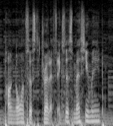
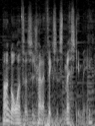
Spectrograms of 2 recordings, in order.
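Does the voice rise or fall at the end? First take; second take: rise; fall. First: It ends rising, like a question. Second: It ends falling, like a statement.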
